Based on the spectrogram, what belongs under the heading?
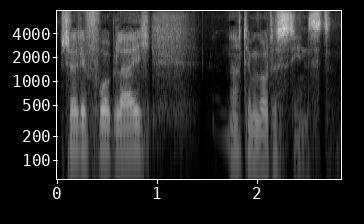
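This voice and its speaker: Ein Mann, der lebhaft predigt, einen Bibeltext Vers für Vers auslegt und der Gemeinde Fragen stellt. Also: male voice, medium pitch, unhurried, husky, no echo, clean studio sound. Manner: lively preaching, verse by verse, with questions to the congregation. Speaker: preacher. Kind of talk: sermon.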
